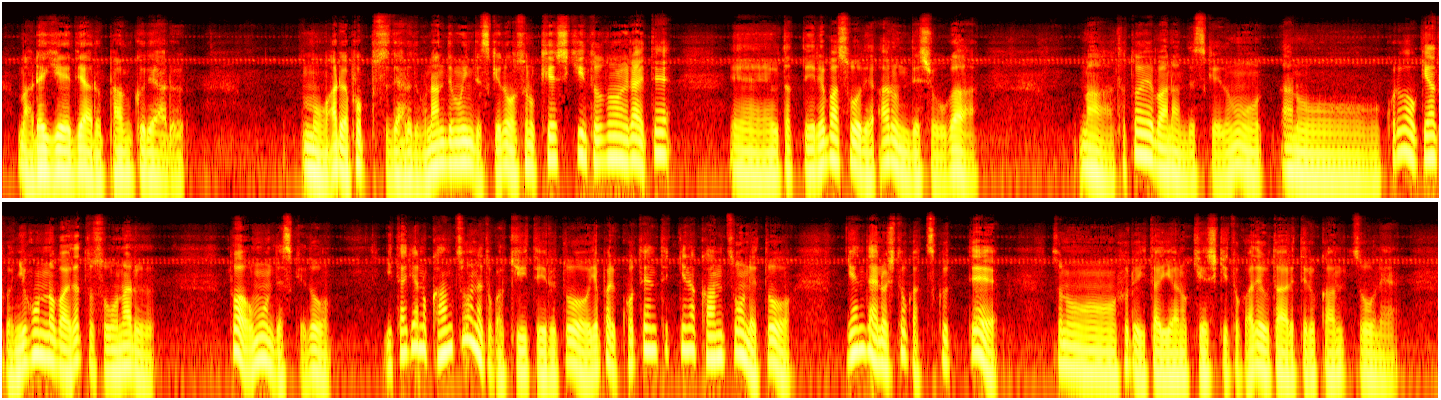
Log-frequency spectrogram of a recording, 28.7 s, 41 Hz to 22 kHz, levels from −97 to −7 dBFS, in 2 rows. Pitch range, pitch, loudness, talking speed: 80-120 Hz, 95 Hz, -23 LUFS, 370 characters per minute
